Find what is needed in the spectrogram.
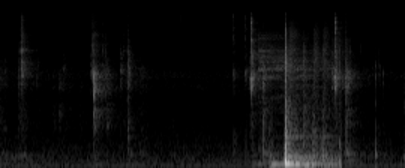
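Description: A few soft computer mouse clicks, then playback of a recorded drum kit's first tom microphone track, with tom hits near the end; the loudest, about three seconds in, rings briefly at a low pitch.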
